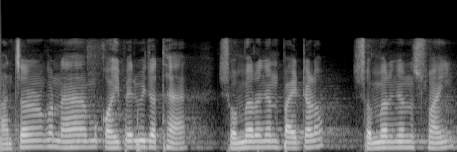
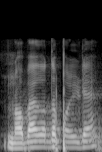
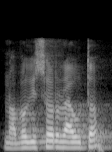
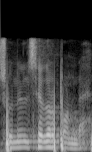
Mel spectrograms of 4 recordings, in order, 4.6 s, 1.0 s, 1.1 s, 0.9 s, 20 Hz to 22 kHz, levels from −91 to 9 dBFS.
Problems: none marked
